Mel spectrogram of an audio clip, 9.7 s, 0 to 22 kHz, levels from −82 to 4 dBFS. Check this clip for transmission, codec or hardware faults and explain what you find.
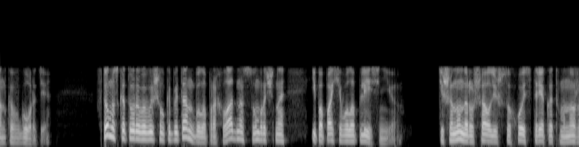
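Two kinds of jitter-buffer fault appear, heard through a call path that cuts everything above 4 kHz, which fits G.711 mu-law at 64 kbps.

Repeated stalls (stutter), 6.17–6.64 s: the buffer ran dry four times, each gap filled by continuing the last sound (longest 40 ms). Nothing is lost, but the sound catches and hiccups, unlike smooth stretching.

Jitter buffer slow-down, 8.05–8.69 s and 9.17–9.65 s: the receiver repeated single pitch periods to rebuild its reserve, slowing playback to 95% and then 90%. The sound drags evenly at unchanged pitch, without audible breaks.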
